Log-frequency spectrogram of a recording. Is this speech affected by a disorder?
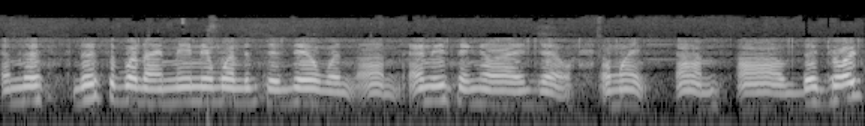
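Yes: ALS; ALS diagnosed 1986, 23 years ago, given 3 to 5 years, major decline in first 3 years, wheelchair user; uses medical marijuana since 1989, Myakka Gold, describes self as disabled, on telephone with husband Bob; lost ability to cough, choked on saliva, choking resolved with cannabis, speech improved.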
